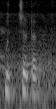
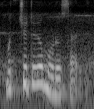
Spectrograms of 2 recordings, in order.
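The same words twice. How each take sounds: First: Said in the usual way. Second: ముచ్చటగా said higher, with the first syllable punched; emphatic retake. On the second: Shown as a demonstration. Host tells viewers about her third tea, stressing ముచ్చటగా. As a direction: land on ముచ్చటగా with relish, then fall.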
